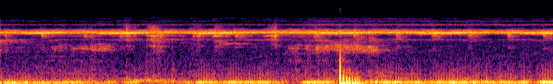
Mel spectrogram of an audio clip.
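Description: Metal lathe with a steady low hum and a sharp click about two and a half seconds in, after which the hum firms up as the spindle turns the splined transmission shaft. A constant high-pitched whine sits over it.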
